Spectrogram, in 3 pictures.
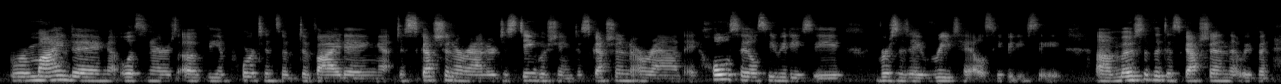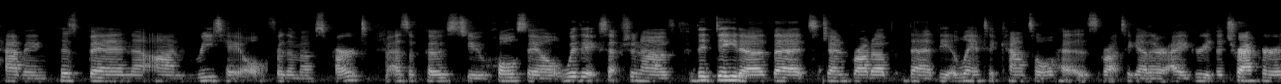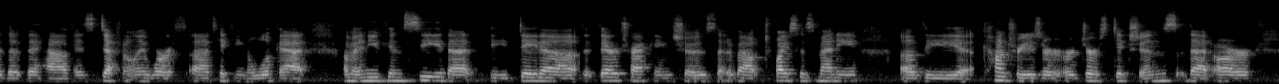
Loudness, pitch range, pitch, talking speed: -28 LUFS, 150-170 Hz, 155 Hz, 155 wpm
